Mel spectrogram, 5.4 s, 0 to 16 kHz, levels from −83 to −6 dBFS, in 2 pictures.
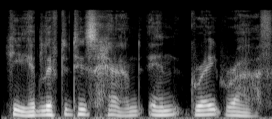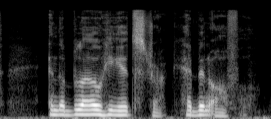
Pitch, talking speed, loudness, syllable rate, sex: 125 Hz, 190 wpm, -19 LUFS, 4.1 syllables/s, male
